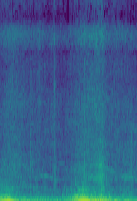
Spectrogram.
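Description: A car engine revs up and down in two strong surges while the car is turned in a tight spot, the low engine roar loud and close with no talk over it.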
